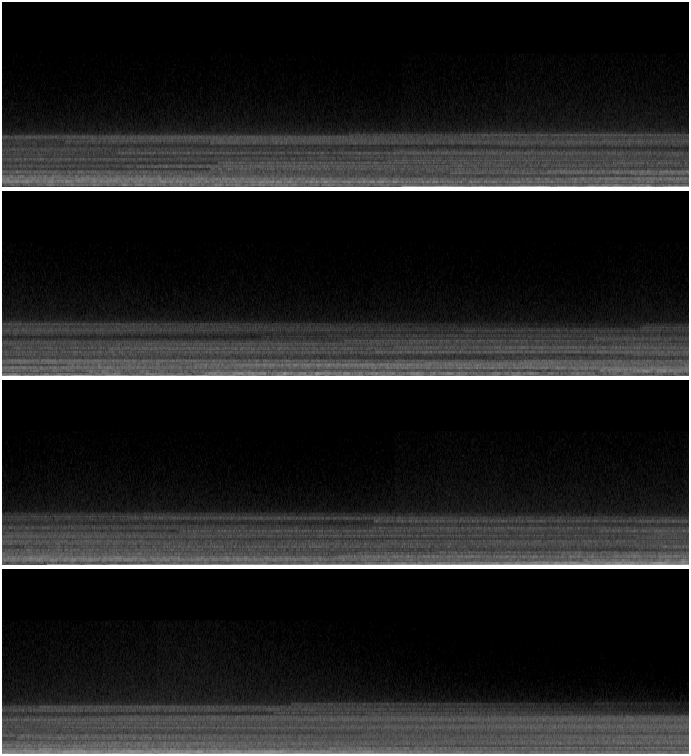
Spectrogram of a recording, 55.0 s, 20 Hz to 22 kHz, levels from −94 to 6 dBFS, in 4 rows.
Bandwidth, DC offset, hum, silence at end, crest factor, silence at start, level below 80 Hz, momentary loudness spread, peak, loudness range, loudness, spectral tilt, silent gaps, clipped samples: 8.8 kHz; under 0.1%; none; 0 s; 16 dB; 0 s; -44 dBFS; 11 LU; -22 dBFS; 10 LU; -40 LUFS; -6.5 dB/octave; none; under 0.1%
